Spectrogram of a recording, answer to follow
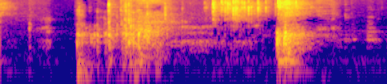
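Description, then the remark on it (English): Three purple dice clatter and tumble across a hard tabletop in a short burst, then a second sharp rattle as they settle, with a faint murmur of voices in the background. “I rolled zero, nothing.”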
